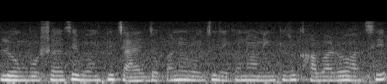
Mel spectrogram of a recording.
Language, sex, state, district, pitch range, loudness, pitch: Bengali, female, West Bengal, North 24 Parganas, 190-210 Hz, -17 LUFS, 195 Hz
